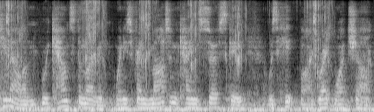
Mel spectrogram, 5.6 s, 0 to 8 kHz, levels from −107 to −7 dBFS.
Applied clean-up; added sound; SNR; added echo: none; Chewing, mastication; 15 dB; reverberation time 0.2 s.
